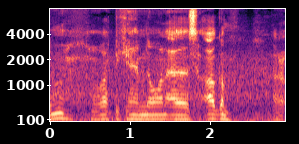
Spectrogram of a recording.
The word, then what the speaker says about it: Ogham: the sides of them, what became known as Ogham or Ohm, as some people like to pronounce them.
